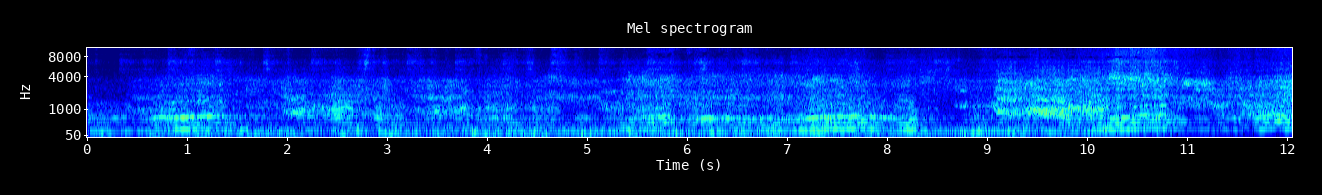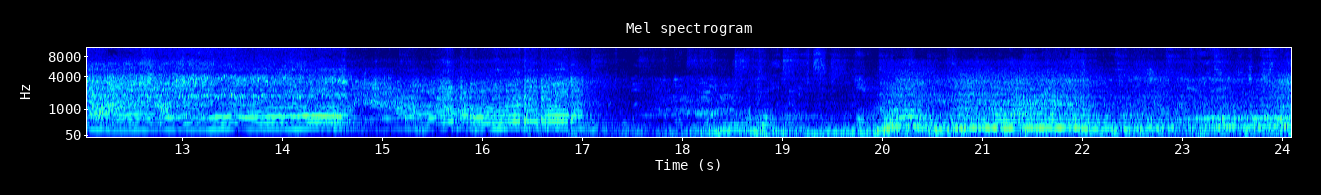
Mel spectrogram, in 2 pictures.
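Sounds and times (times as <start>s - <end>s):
car engine revving high: 0.0s - 24.0s
tyres squealing: 1.7s - 13.9s.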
